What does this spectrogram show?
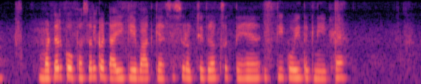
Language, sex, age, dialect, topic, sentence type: Hindi, female, 18-24, Garhwali, agriculture, question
